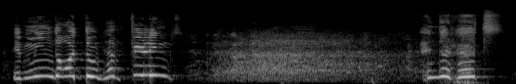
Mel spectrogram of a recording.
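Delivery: high-pitched, hurt Maori doorman; Maori accent. Acted. Big doorman protesting he has feelings, high Maori accent. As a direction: play an emotional big guy in a high Maori voice. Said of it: "you've got that Maori accent down pretty well".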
